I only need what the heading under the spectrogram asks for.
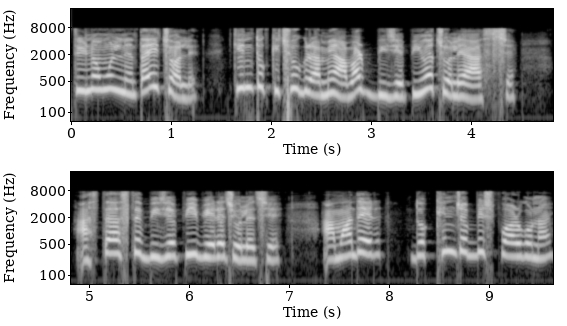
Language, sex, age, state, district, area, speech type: Bengali, female, 18-30, West Bengal, South 24 Parganas, rural, spontaneous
